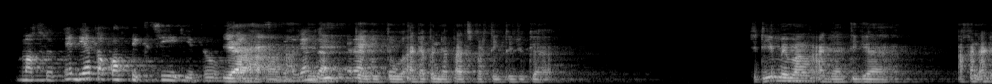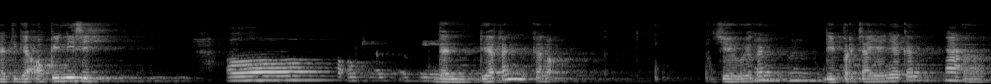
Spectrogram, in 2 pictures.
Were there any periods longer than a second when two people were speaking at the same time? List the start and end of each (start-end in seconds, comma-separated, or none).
2.3-3.9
